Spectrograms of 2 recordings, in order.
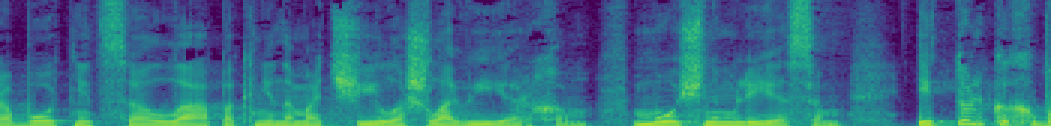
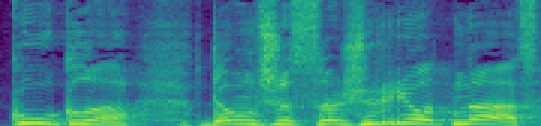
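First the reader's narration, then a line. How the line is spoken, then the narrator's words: Shouted. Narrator (Russian): закричал Коля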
